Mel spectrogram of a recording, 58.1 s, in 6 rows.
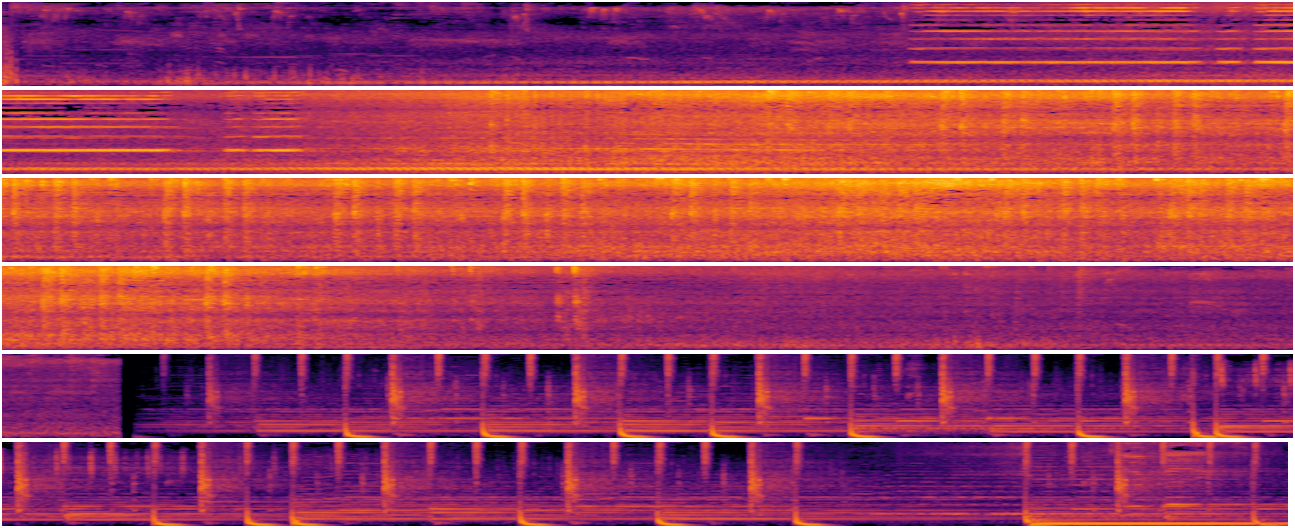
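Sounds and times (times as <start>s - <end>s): locomotive engine rumbling: 0.2s - 39.6s
train horn: 6.8s - 12.6s
coaches clattering over rail joints: 15.4s - 33.6s.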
